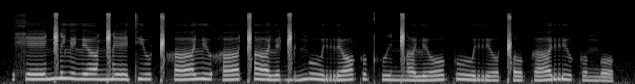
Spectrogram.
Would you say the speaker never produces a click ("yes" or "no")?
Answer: no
